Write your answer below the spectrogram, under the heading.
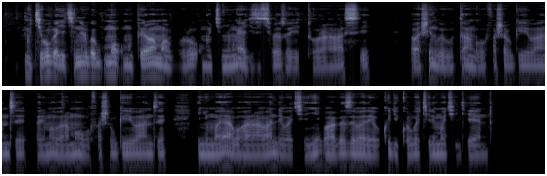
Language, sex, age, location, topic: Kinyarwanda, male, 25-35, Kigali, health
